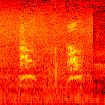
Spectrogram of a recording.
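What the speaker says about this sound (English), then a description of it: "And then we have the farm cat, which is Miss Goldie" A farm cat named Miss Goldie meows twice, close and clear, two drawn-out calls about a second apart with nothing else around them.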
